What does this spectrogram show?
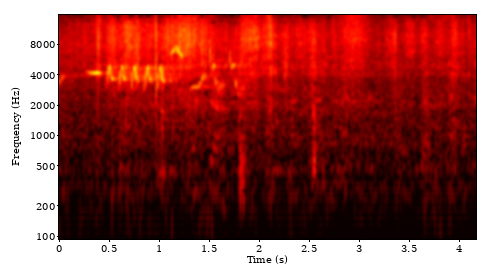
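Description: A small songbird singing a quick, high trill of about six notes, followed by a few short twittering notes.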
